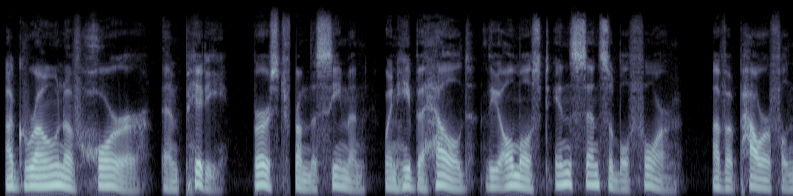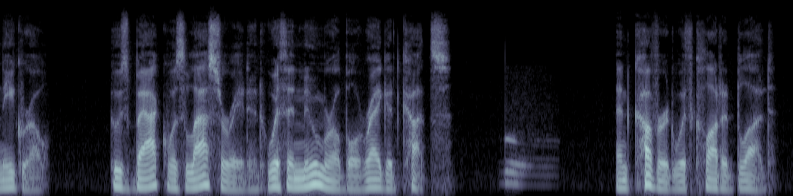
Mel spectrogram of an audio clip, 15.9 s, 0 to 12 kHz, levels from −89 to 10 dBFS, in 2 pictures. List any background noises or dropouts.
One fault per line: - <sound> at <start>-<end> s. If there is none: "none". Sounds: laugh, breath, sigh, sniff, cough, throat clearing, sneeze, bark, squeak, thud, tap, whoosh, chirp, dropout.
- dropout at 2.9-3.0 s
- sigh at 12.9-13.5 s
